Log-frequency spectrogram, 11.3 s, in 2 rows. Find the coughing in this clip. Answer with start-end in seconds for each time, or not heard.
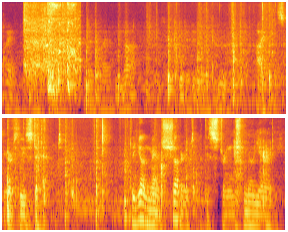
0.4-1.6.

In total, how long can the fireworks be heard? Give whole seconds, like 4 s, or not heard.
not heard.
